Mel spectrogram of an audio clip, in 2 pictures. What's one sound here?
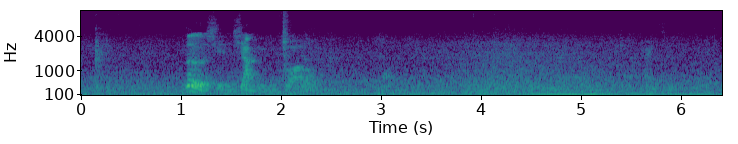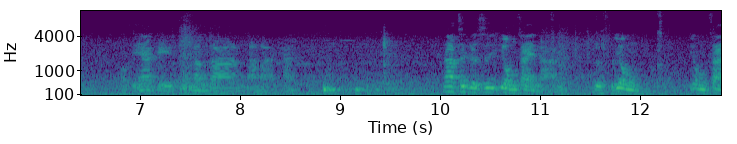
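A middle-aged man speaks to a group nearby.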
